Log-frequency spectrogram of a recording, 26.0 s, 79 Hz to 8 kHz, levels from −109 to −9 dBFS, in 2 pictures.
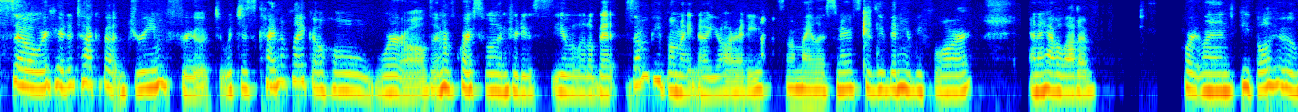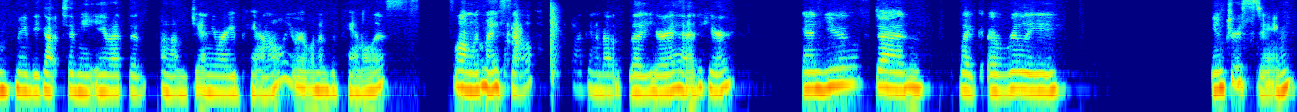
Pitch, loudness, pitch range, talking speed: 200 Hz, -42 LUFS, 185-215 Hz, 185 wpm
